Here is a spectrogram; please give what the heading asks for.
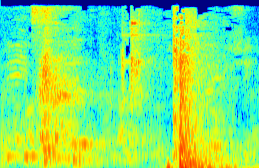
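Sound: door being shut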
